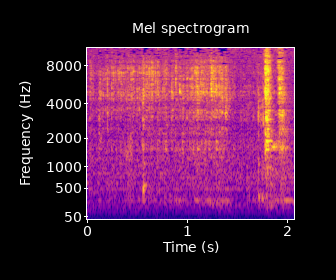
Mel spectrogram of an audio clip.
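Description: Aquarium air stone bubbling, a fizzing hiss of rising air bubbles in the tank water, with one short sharp noise near the end.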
